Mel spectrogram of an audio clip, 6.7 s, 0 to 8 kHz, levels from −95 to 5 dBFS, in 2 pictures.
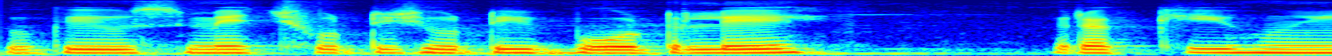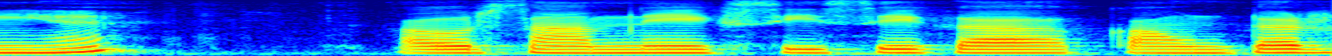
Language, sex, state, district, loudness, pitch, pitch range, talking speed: Hindi, female, Uttarakhand, Tehri Garhwal, -16 LUFS, 180 Hz, 175-190 Hz, 125 wpm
